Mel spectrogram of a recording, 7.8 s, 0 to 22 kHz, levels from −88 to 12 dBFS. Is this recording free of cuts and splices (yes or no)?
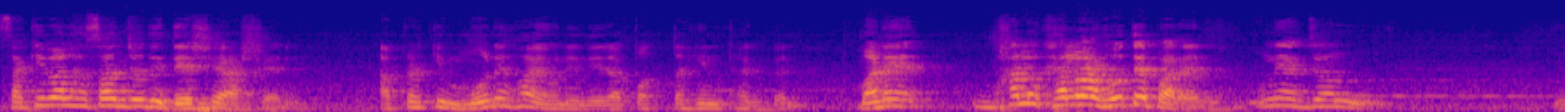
no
